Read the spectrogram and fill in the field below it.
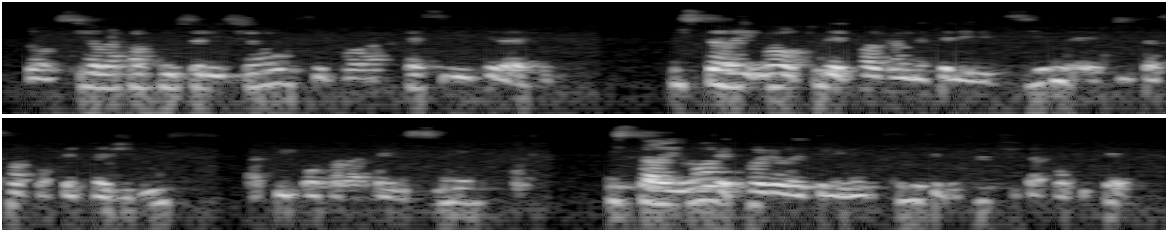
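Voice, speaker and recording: Talking at a very fast pace, a man with a fairly high voice makes very wide pitch swings and big swings in loudness. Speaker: health tech company president, speaker. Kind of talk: presentation at a business breakfast. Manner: animated.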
